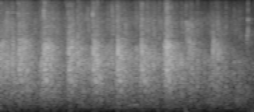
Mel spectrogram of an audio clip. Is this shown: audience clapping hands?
yes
